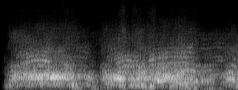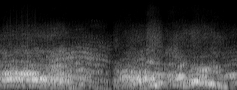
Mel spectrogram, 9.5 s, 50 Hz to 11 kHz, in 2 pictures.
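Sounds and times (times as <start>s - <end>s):
roar: 0.1s - 9.5s.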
